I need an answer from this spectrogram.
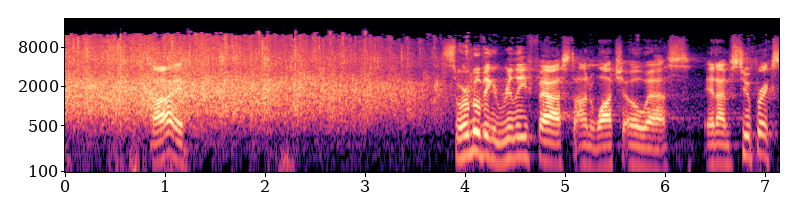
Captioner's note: cheers and applause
